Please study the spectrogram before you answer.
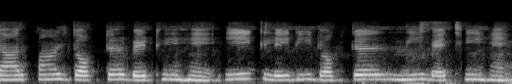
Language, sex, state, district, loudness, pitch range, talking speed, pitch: Hindi, female, Chhattisgarh, Rajnandgaon, -17 LUFS, 200-230 Hz, 105 wpm, 220 Hz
